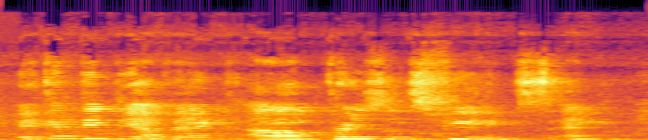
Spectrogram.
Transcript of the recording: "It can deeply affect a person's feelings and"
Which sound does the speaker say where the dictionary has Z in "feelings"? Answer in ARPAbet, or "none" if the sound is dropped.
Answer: S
